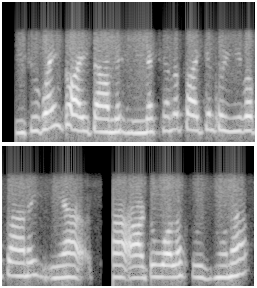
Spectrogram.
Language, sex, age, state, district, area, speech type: Kashmiri, female, 18-30, Jammu and Kashmir, Kulgam, rural, conversation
